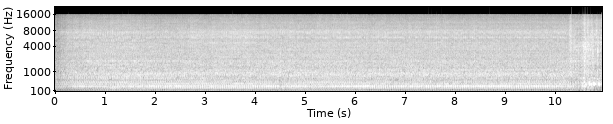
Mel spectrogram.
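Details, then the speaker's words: Small Sovereign lawnmower engine running after fitting a replacement part with primer bulb from the spares bin: steady, even drone with no surging or hunting; little engine doesn't rev a massive amount, running properly. "happy with that um that'll do but they don't they don't rev a massive amount these are only little tiny little tiny engines"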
